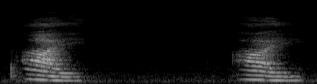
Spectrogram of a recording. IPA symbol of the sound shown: aɪ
